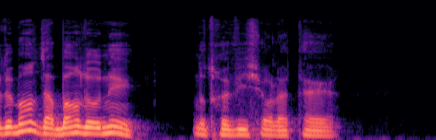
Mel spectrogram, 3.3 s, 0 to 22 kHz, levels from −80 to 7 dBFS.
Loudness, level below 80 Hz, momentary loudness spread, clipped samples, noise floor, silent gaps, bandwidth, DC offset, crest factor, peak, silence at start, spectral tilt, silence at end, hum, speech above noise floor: -16 LUFS; -46 dBFS; 11 LU; under 0.1%; -61 dBFS; none; 13.5 kHz; under 0.1%; 16 dB; 0 dBFS; 0 s; -8 dB/octave; 0.75 s; none; 46 dB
